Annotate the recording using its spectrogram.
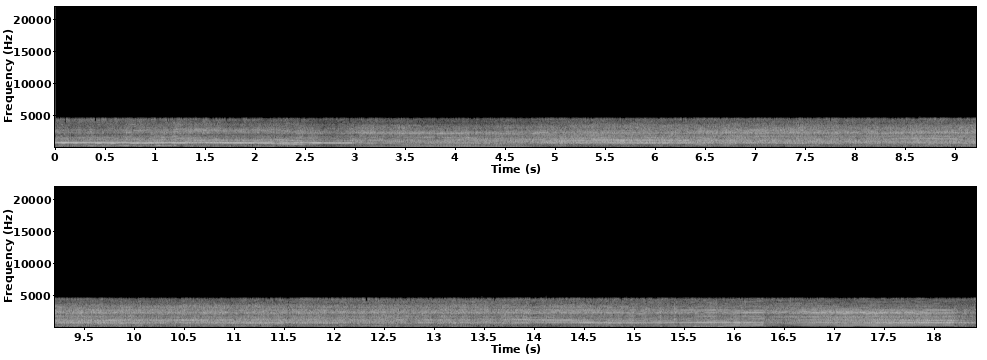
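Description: Live punk rock band playing loud electric guitars through a festival PA, recorded from inside the crowd, with the audience cheering and clapping along.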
